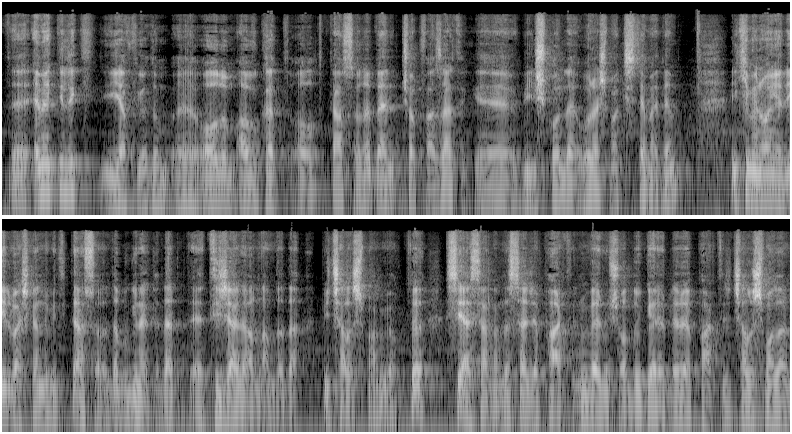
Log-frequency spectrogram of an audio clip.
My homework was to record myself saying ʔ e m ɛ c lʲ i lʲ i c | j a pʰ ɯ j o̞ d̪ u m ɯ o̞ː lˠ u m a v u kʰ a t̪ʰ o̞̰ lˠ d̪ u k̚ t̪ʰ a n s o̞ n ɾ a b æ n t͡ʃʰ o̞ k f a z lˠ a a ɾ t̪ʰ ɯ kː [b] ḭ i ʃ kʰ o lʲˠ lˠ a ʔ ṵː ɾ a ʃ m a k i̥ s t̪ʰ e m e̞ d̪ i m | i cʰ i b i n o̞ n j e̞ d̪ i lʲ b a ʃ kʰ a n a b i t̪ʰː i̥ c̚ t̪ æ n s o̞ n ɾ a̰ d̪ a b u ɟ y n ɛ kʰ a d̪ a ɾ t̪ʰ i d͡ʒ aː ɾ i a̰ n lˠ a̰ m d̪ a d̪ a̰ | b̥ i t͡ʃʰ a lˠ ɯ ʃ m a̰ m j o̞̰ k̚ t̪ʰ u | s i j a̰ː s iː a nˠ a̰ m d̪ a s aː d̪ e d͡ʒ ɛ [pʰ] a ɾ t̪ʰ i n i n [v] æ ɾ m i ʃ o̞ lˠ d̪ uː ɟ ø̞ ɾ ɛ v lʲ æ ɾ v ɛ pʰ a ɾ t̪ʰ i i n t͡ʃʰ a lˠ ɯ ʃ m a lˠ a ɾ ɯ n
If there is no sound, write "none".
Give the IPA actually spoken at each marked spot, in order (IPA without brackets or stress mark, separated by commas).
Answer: b, pʰ, v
